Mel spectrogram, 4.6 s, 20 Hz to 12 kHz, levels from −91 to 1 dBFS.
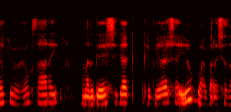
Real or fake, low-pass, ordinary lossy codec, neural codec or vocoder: real; 7.2 kHz; none; none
